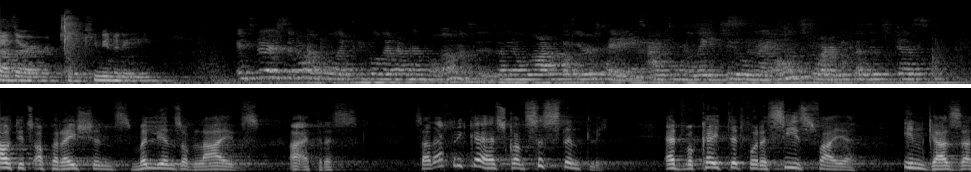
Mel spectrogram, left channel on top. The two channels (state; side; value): different; both; correlation 0.00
